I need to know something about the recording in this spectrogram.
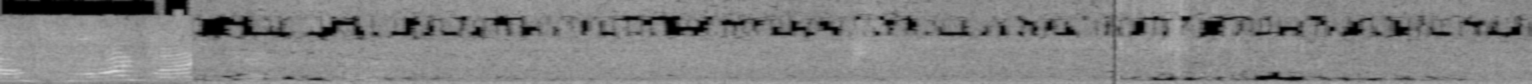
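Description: Waves crash and roar on a rocky shore.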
